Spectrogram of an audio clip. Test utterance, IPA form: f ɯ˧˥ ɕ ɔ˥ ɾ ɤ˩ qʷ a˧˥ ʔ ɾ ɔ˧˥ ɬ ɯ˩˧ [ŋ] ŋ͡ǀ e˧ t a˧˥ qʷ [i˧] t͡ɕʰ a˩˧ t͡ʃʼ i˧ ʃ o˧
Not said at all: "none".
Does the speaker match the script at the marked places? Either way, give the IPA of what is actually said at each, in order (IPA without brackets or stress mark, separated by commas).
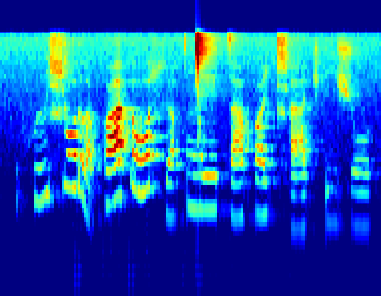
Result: q, i˧˥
